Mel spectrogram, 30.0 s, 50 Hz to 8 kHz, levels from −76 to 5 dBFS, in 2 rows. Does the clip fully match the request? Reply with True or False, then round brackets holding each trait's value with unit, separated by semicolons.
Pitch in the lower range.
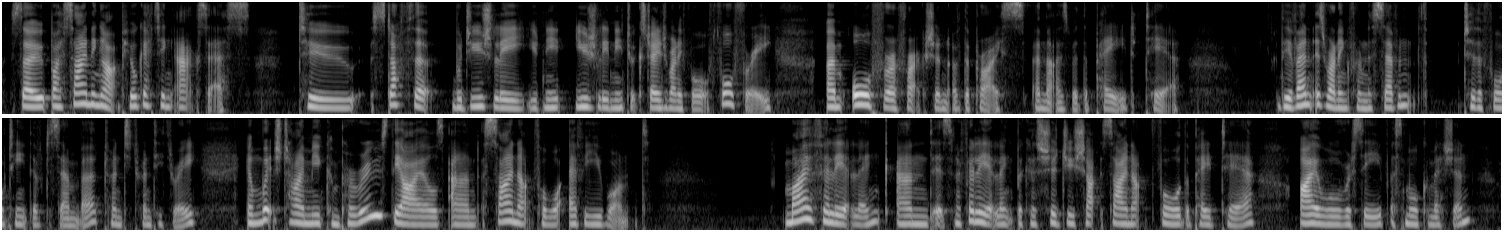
False (175 Hz)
